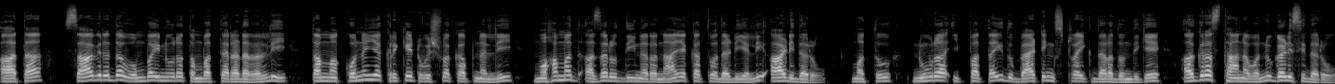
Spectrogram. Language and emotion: Kannada, neutral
